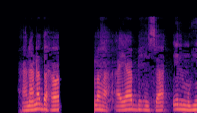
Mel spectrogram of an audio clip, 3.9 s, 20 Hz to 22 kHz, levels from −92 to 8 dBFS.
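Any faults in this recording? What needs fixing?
The speech has gritty, lispy sibilants and metallic treble with nothing above 11.8 kHz, likely from heavy HE-AAC compression at what sounds like roughly 16 kbps. Encode at a higher bitrate or with plain AAC to avoid replicated treble.

A playback stall silences the speech from 1.17 s to 1.88 s, about 0.71 s, and it then resumes, likely because the player ran out of data. Enlarge the playback buffer and keep the decoding thread unblocked.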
